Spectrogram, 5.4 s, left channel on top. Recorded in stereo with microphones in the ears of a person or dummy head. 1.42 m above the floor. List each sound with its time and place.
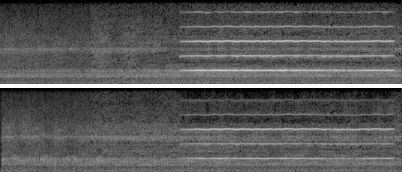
2.4 s a violin: 50° left (ahead or behind)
